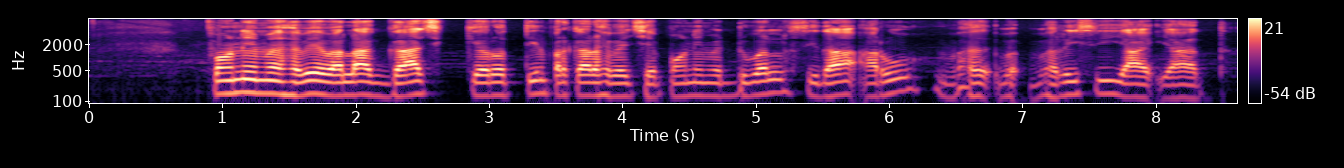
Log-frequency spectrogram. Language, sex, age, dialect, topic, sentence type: Maithili, male, 18-24, Angika, agriculture, statement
